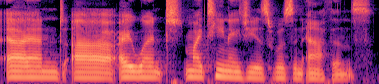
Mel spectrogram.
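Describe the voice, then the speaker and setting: Low-voiced woman from Greece. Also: fairly even intonation, slow pace, smooth. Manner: easygoing, talkative, rambling with "you know". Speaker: musician guest. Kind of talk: casual interview chat.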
